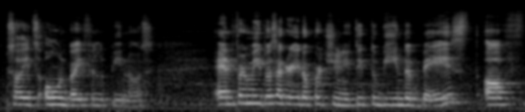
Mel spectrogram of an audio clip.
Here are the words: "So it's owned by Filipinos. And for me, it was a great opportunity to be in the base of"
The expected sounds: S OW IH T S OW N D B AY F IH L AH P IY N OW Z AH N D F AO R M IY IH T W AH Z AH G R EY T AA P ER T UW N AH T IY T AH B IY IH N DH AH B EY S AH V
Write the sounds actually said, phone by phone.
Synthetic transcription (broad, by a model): S OW IH T S OW N D B AY F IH L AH P IY N OW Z AH N D F AO R M IY IH T W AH S AH G R EY T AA P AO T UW N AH T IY T AH B IY IH N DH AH B EY S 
